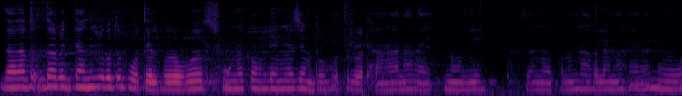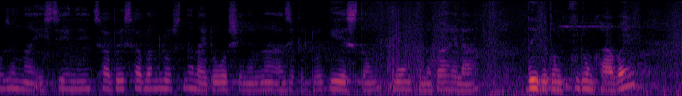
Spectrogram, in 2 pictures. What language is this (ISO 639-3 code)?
brx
